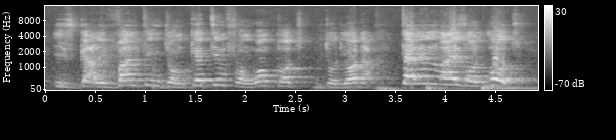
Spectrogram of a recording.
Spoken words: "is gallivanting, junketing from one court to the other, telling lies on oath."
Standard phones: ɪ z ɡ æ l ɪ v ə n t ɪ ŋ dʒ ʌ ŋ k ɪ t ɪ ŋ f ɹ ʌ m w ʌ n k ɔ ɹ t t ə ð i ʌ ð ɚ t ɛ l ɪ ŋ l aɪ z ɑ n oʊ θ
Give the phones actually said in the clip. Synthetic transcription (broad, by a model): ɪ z ɡ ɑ l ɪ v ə n t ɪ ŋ dʒ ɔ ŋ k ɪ t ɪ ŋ f ɹ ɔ m w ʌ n k ɔ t t ə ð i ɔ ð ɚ t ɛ n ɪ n l aɪ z ɑ n oʊ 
